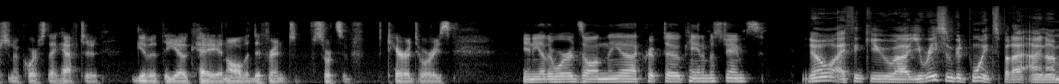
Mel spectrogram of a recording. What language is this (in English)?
English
